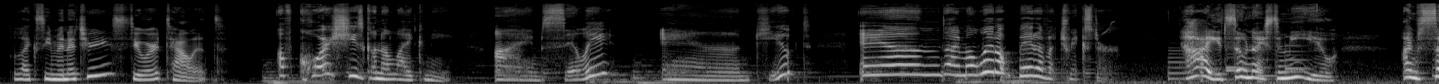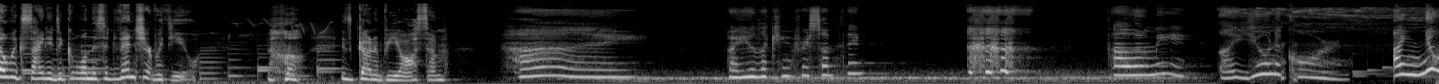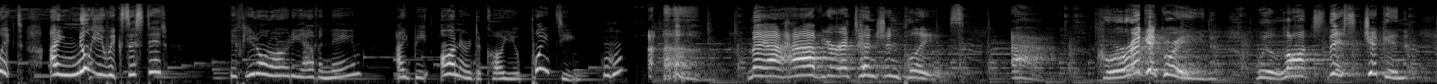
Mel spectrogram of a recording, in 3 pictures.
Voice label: Voiceover Animation; New York

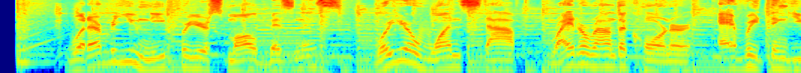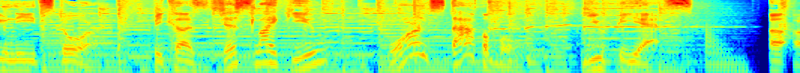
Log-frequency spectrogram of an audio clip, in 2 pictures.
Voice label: voiceover animation; Chicago

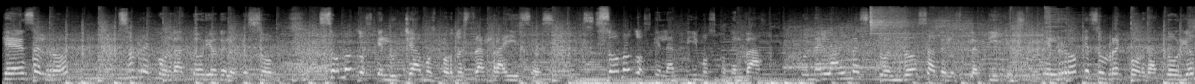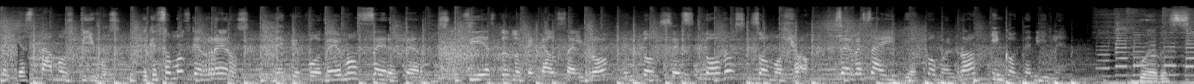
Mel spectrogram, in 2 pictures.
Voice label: Voiceover, Foreign Language, Spanish; Spanish Commercial; chicago

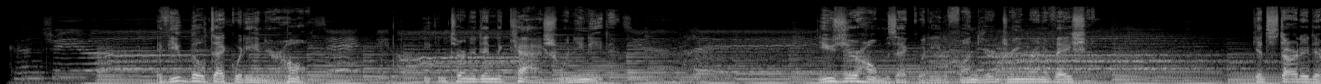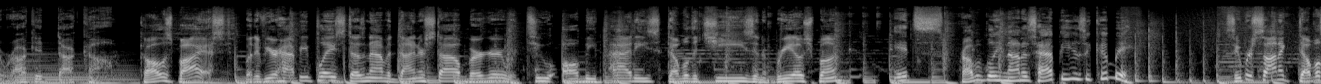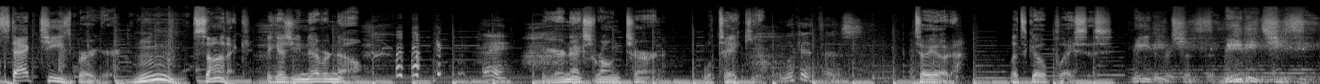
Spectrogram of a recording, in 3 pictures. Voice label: Voiceover Political Men; chicago

